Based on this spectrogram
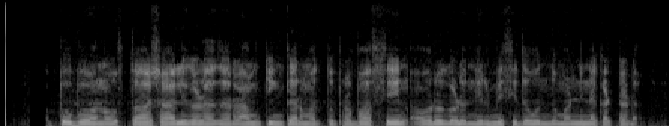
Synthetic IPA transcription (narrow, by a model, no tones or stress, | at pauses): ɐpːubʱɐʋɐnɐut̪sɐɦɐʃaːliɡɐɭaːd̪ɐɾaːmkiŋkɐɾmɐt̪ːupɾɐbaːseːnɐʋɐɾuɡɐɭuniɾmisid̪ɐond̪umɐɳːinɐkɐʈːɐɽɐ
